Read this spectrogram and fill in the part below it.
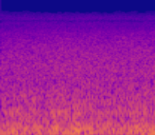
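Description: Steady, dense roar of Cachoeira do Y, a waterfall in Lima Duarte, Minas Gerais, where two falls join in a Y shape, loud and unbroken, heard up close with no voices.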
